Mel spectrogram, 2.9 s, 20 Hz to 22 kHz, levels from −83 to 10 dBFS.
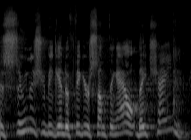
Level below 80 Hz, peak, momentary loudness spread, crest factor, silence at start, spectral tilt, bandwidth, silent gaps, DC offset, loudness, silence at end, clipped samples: under -90 dBFS; -26 dBFS; 6 LU; 18 dB; 0 s; -2.5 dB/octave; 19 kHz; none; under 0.1%; -42 LUFS; 0 s; under 0.1%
